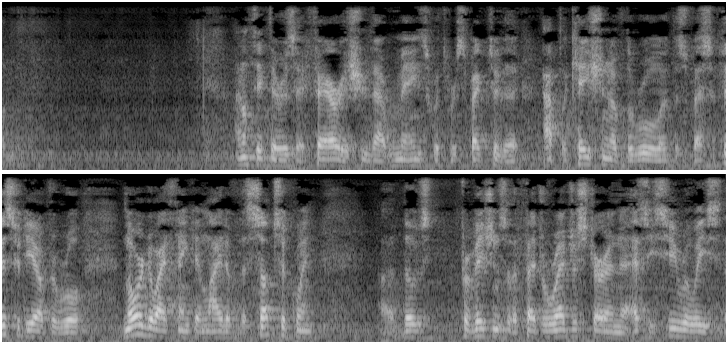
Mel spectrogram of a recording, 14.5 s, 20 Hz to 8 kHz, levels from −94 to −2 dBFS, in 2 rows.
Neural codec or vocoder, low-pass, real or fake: codec, 16 kHz in and 24 kHz out, 1 kbps, XY-Tokenizer; 7.2 kHz; fake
